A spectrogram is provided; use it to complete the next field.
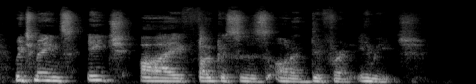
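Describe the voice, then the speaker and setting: This man has a dark, mellow tone and an Australian accent. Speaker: pastor and hobbyist 3D tutorial maker. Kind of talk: tutorial.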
